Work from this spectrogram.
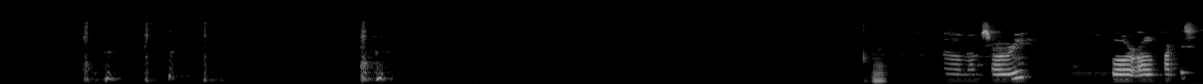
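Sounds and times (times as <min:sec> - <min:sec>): person coughing: 0:03.6 - 0:04.0.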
